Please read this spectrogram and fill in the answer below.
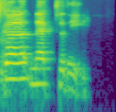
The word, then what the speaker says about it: Schenectady: Schenectady. But it's pronounced Schenectady.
